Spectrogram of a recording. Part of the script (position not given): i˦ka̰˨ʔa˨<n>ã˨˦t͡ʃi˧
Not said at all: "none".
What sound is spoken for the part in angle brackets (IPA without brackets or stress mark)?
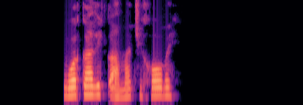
m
